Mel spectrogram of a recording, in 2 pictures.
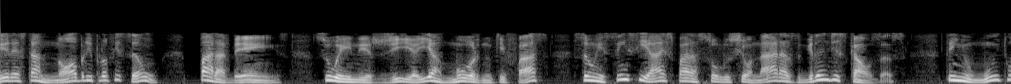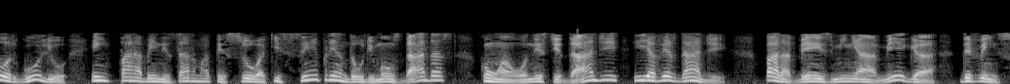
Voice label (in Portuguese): HOMENAGEM A ADVOGADA, Telemensagens Só Voz masc; HOMENAGENS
